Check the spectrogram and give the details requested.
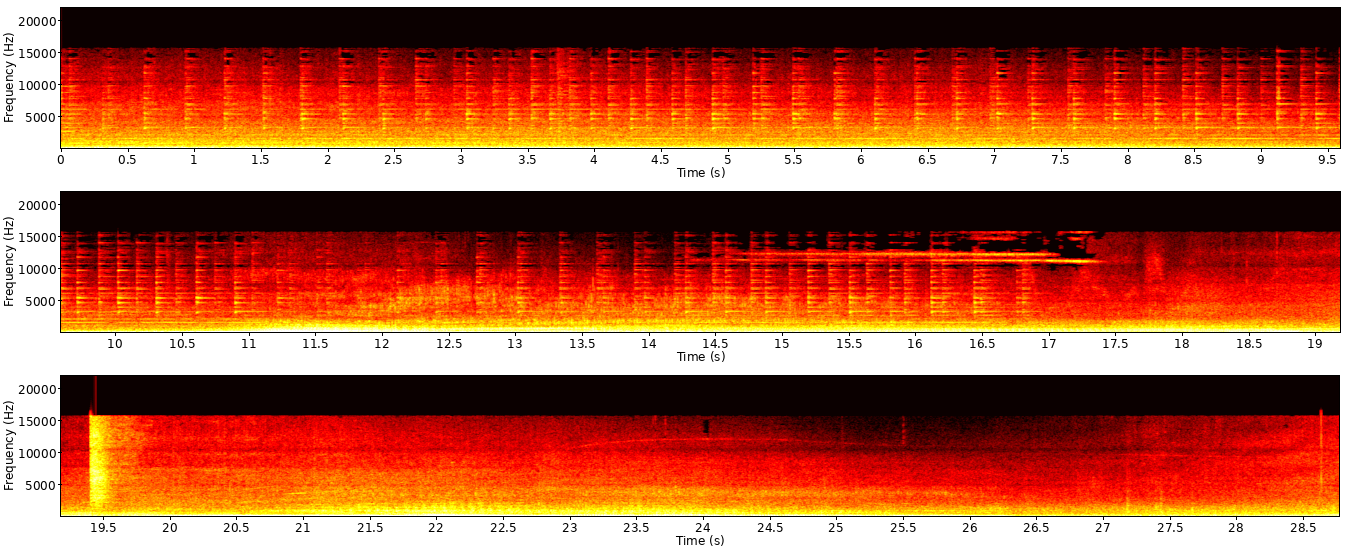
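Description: Freight train passing over a grade crossing with its diesel locomotive engine rumbling and the crossing bell ringing in a rapid, even pattern. The bell stops about two-thirds of the way through, and road vehicles then pass and pull away.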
